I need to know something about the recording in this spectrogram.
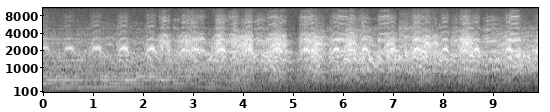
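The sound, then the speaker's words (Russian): A large flock of geese and ducks calling continuously on an uninhabited island in late July, dense overlapping honks and quacks repeating rapidly for the whole stretch, loud with no voices. “Тут гнездятся тысячи уток, гусей, лебедей, гагар, всевозможных куликов.”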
